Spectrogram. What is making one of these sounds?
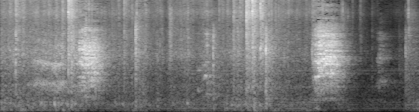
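A parrot squawks loudly.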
